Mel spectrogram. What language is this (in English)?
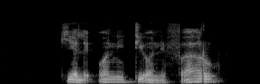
Esperanto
